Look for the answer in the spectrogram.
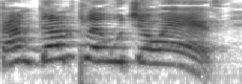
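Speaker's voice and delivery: put-on retelling the boyfriend losing patience; fed-up boyfriend. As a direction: snap at her like you've had enough. Boyfriend fed up, drags her home.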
